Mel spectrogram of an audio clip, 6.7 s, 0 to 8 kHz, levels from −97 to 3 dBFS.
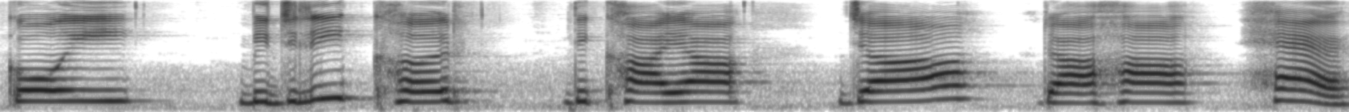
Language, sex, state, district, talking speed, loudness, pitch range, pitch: Hindi, female, Punjab, Fazilka, 60 wpm, -13 LUFS, 260-295 Hz, 280 Hz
